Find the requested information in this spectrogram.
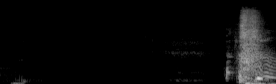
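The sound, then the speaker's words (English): A single loud, explosive sneeze bursts out near the end, after a brief faint sound at the start and a stretch of near silence. “Bless you.”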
